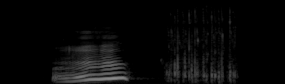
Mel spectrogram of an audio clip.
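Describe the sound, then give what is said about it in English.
Air is slurped through the mouth while tasting wine, a bubbly, fluttering hiss lasting under a second. A short voiced sound with rising pitch comes just before it. “tasting method, which can easily be identified by the strange noise emitted by the mouth, involved sucking a little air.”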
